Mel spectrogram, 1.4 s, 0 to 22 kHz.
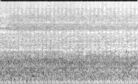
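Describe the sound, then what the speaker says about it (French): A 1995 Toyota Hilux Surf with a 3-litre 1KZ-TE turbo diesel idling close by, a steady, even low rumble with a faint diesel clatter and no other sounds. "avec un moteur 3 litres turbo diesel, le 1KZ TE"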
